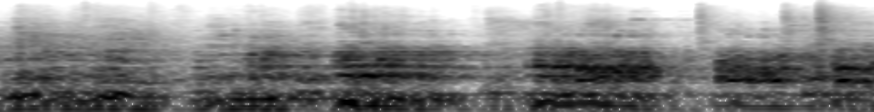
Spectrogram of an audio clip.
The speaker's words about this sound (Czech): Slyšíme lva, takže by mě zajímalo, co všechno se taková šelma musí naučit, aby mohla ve volné přírodě přežít, a jak to je pak v zoologické zahradě?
